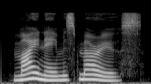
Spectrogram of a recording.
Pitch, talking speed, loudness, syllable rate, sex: 210 Hz, 160 wpm, -15 LUFS, 4.1 syllables/s, female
